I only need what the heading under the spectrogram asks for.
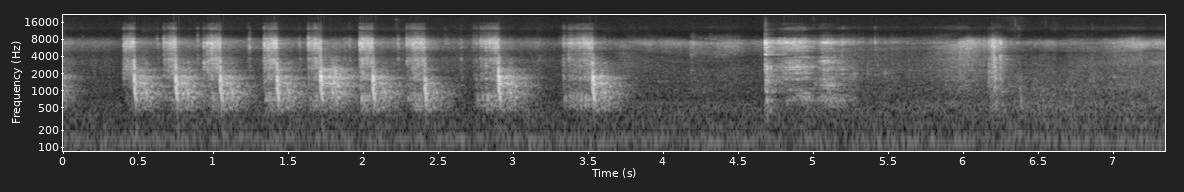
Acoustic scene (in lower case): kitchen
